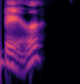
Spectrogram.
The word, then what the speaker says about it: Bair: She was found on Sunday morning, August 28th, at 7:30 by William Bear," not spelled the same, B-A-I-R, "but she was sound and well.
